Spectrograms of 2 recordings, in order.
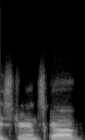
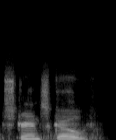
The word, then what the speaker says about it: Strandskov: Well, most people say Strandskov, but my family pronounces it Strandskov. – Strandskov. – It's actually a Danish name, Strand. – Oh, it's Strand Dan. And Skov.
